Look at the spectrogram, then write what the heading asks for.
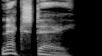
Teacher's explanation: The t is silent.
